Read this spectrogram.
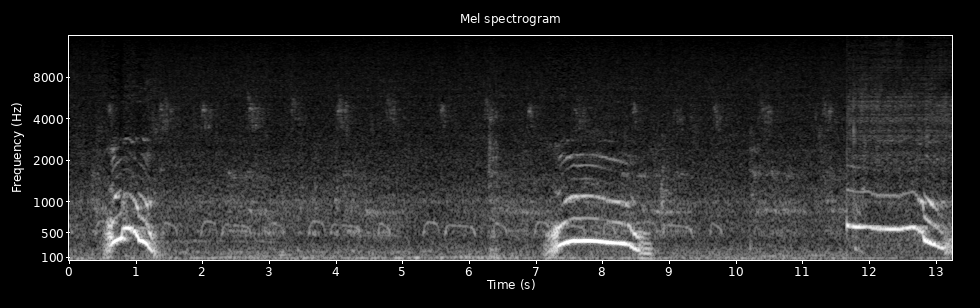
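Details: Alaskan Malamutes Lila and Rumo playing with a DIY garden-hose sprinkler in a garden during a brief summer heatwave; three drawn-out, arching howls rise and fall, each lasting about one to two seconds, with quiet background hiss between them.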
